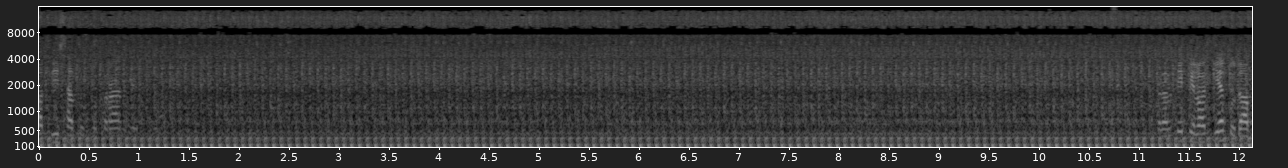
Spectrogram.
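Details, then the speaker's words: Motorcycle with PE carburetor, engine just started, air screw adjusted for highest RPM and most stable idle: steady even putting at idle with no hunting or surging; normal stable idle. "nah kelebihan setelan angin ee saat langsam atau mencari langsam paling stabil nanti setelan langsam itu enggak perlu banyak-banyak dia langsamnya udah stabil"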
